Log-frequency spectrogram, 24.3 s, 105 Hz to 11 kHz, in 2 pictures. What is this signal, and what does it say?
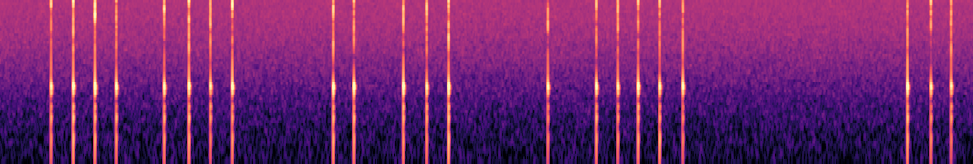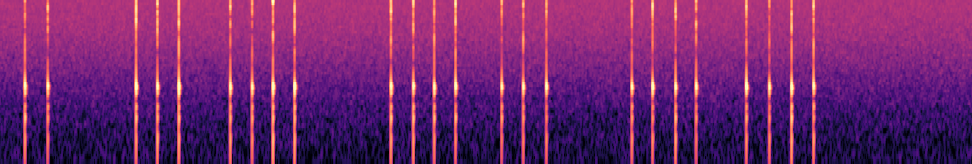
Tap code, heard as taps on a table, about 4 knocks a second. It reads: THE MOST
